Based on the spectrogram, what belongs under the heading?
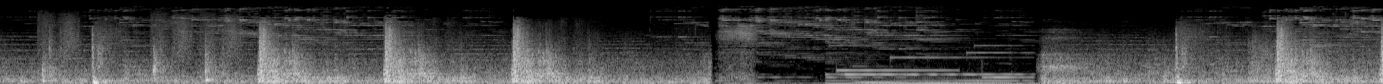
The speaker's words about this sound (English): I'm running into the door.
